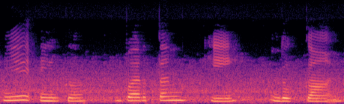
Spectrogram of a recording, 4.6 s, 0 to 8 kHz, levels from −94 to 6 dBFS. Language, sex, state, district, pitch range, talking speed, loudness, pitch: Hindi, female, Madhya Pradesh, Dhar, 240-290 Hz, 65 wpm, -15 LUFS, 260 Hz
